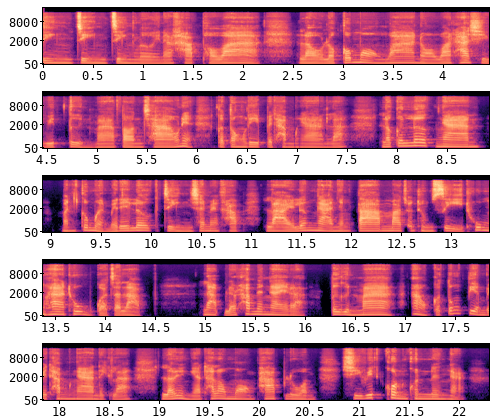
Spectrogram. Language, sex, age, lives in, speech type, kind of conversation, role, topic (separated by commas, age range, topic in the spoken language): Thai, male, 35-39, Thailand, conversation, podcast, guest, คุณคิดว่างานแบบไหนทำให้ชีวิตมีความสุขที่สุด?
